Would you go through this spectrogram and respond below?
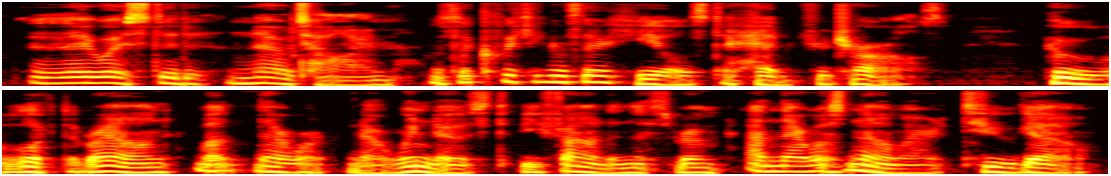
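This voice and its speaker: A man's voice: medium pitch, vocal fry, mellow, husky. A man narrating a fictional story as a storyteller, reading in an informal way.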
